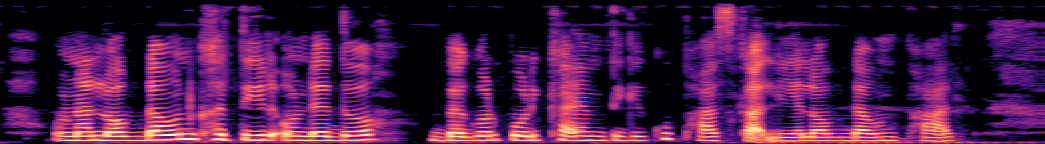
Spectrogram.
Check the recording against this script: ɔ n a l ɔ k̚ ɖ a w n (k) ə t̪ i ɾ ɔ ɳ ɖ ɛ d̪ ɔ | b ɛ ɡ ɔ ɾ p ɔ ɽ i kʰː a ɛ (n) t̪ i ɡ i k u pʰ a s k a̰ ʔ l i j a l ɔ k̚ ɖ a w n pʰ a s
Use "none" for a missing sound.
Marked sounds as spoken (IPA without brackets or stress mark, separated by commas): kʰ, m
